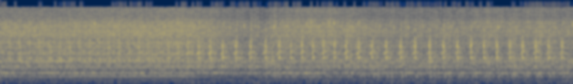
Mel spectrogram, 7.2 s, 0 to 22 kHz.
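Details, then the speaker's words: 2007 Toyota Camry with flashing check engine light, misfiring cylinder 2: with another coil connector pulled the idle drops into a slow heavy chug, about four beats a second, running on two cylinders and nearly stalling. "almost wants to die because at that point and then it's only running on two cylinders"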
